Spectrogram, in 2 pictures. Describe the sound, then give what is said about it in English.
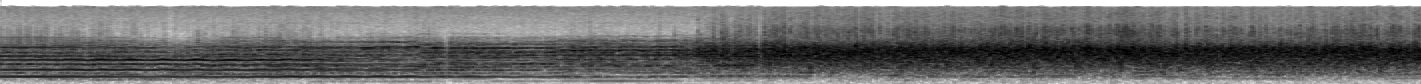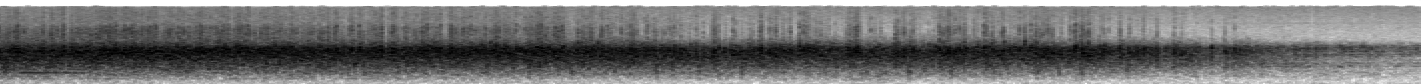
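A musical phrase with sustained tones ends, and a large crowd bursts into loud, steady applause that carries on for about ten seconds before beginning to fade. “Listen, they're still applauding.”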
